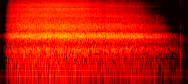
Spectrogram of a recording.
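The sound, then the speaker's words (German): A long, deep exhale of about three and a half seconds during a breathing meditation, breathy, with a steady airy rush that slowly tapers off at the end. No talking. “atmet einmal tief ein, nehmt einen tiefen Atemzug, am besten durch die Nase und atmet wieder aus.”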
